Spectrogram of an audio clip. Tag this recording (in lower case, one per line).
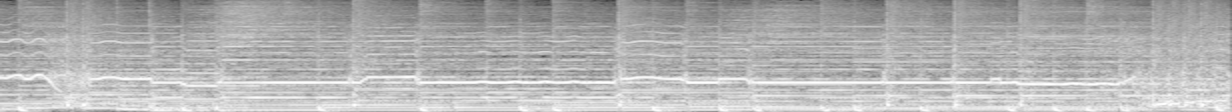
music
guitar
playing electric guitar
musical instrument
plucked string instrument
electric guitar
